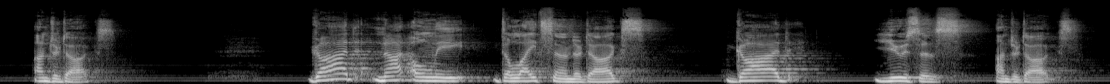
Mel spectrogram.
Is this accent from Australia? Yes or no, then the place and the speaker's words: no; Canada; I'm from Canada, as many of you know, the land of lakes and forests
